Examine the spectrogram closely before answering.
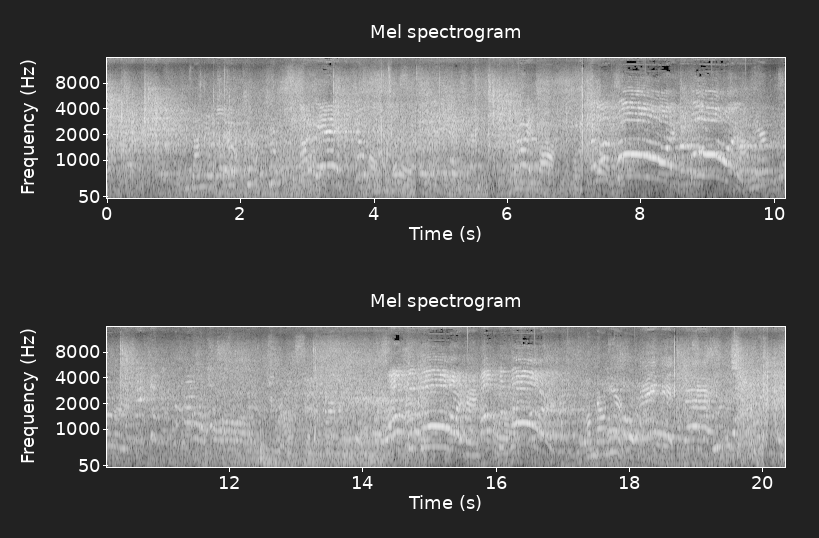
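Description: Spectators nearby shout and cheer with excitement.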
